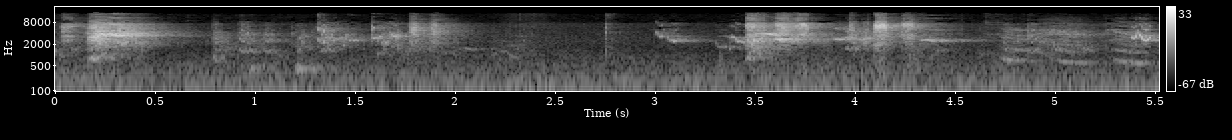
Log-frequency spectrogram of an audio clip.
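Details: Budgies chirping with loud harsh screeches and scratchy warbling, interspersed with quick clicky notes and quieter twitters.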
